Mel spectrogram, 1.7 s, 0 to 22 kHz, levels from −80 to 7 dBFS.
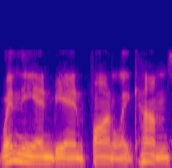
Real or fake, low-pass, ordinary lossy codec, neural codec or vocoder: real; 7.2 kHz; Opus, 16 kbps; none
